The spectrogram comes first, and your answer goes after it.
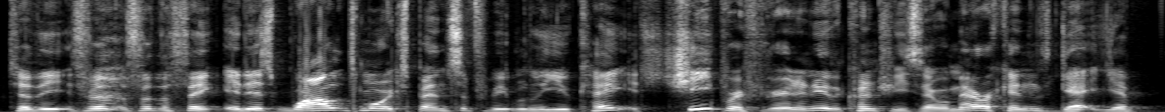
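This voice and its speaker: A man's voice: on the high side, rapid-fire, creaky. A man co-hosting a podcast, rambling and giggling through casual chat. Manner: rambling, giggly, lots of restarts. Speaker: podcast co-host.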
